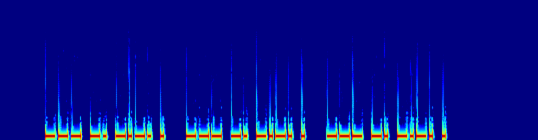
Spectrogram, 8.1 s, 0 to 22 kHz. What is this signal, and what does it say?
Morse code, heard as a keyed tone, about 25 wpm, 700 Hz. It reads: ONCE ONCE ONCE
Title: Top 500 Words Repeated 25wpm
